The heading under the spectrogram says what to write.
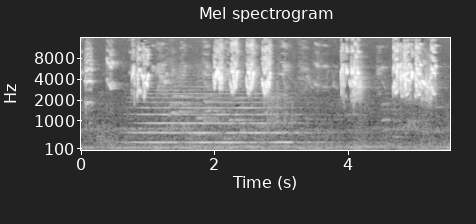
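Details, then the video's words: Playing pet lovebirds chirp in quick, scratchy high bursts, in clusters of three or four, over a steady low tonal hum with several layered pitches. "Lovebirds playing & Chirping sounds"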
